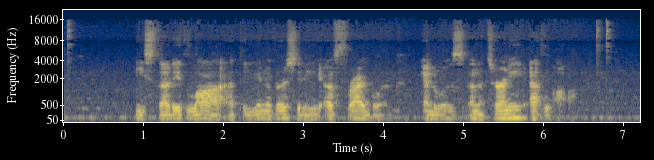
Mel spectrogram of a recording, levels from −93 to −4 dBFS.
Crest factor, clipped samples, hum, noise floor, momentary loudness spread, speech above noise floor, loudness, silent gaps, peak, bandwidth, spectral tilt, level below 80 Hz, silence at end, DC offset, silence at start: 20 dB; under 0.1%; none; -46 dBFS; 18 LU; 27 dB; -20 LUFS; none; -2 dBFS; 16.5 kHz; -5 dB/octave; -50 dBFS; 0.35 s; under 0.1%; 0.05 s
